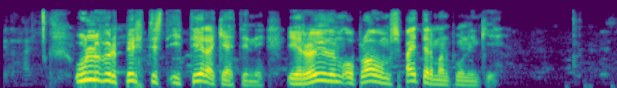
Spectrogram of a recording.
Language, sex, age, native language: Icelandic, male, 18-19, Icelandic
